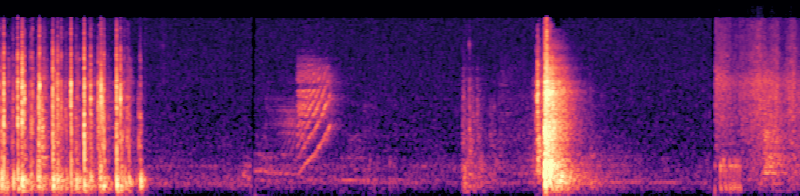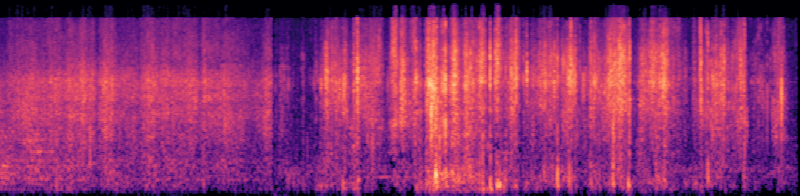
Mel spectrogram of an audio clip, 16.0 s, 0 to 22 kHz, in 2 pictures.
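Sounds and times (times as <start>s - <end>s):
crinkling rustle: 7.2s - 16.0s.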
